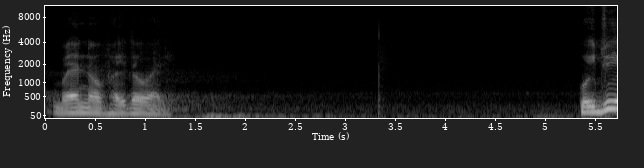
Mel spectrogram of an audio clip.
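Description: A man speaks with emphasis into a microphone.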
